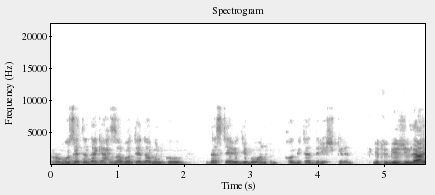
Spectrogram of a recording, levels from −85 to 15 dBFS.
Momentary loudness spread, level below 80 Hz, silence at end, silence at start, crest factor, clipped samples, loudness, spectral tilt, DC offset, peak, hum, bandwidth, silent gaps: 15 LU; -76 dBFS; 0 s; 0 s; 24 dB; under 0.1%; -26 LUFS; -6.5 dB/octave; under 0.1%; 0 dBFS; none; 9.4 kHz; none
